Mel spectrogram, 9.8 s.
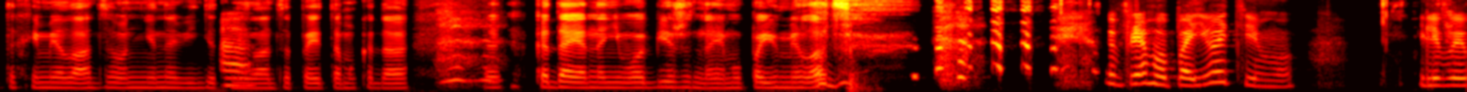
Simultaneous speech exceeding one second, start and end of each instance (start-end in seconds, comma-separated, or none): none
